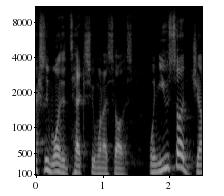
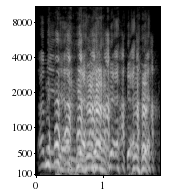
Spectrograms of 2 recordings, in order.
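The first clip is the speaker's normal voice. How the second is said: laughing yeah; 6 semitones higher, 13 dB louder, slower than usual. Real, not acted. Laughing agreement, loud.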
